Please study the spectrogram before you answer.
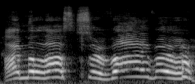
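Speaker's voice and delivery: very high, loud, drawn-out wail; hammed-up, stretched-out shriek; mock survivor's scream. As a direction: scream it out from a burning castle. Survivor screams from the burning castle.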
